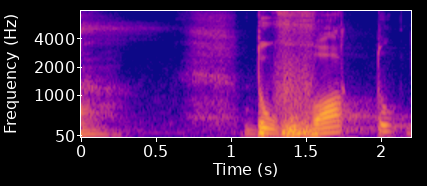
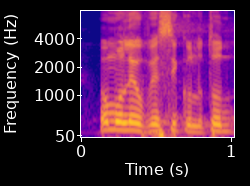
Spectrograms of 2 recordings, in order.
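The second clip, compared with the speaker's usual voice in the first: ordinary talk, nothing marked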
